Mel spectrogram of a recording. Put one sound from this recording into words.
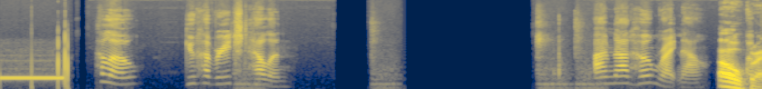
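A woman's recorded voice speaks calmly through an answering machine speaker.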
